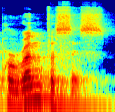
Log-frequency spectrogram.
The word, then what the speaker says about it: parenthesis: you talk about just one bracket you say parenthesis the stress is on random if you're talking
